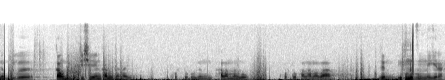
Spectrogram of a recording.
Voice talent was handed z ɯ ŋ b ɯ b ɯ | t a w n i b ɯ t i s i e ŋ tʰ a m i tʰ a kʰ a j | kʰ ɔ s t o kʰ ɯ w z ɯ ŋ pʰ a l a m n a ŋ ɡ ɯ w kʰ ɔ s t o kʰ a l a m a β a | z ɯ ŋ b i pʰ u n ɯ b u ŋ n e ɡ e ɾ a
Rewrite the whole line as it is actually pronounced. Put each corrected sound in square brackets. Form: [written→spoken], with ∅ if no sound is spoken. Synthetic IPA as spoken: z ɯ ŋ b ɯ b ɯ | [t→k] a w n i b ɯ t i s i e ŋ [tʰ→kʰ] a m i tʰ a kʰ a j | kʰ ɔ s t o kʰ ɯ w z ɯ ŋ [pʰ→kʰ] a l a m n a ŋ ɡ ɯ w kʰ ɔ s t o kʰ a l a m a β a | z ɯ ŋ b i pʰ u n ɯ b u ŋ n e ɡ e ɾ a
